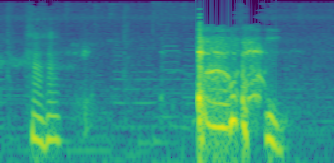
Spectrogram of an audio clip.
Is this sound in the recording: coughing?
yes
